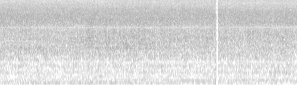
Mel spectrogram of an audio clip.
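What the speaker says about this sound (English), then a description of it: "As soon as your butter is melted and bubbly, I want you to put in your dumplings." Parsley dumplings fry in melted, bubbly butter with a steady, even sizzle that continues throughout, close and fairly loud, with no voices.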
